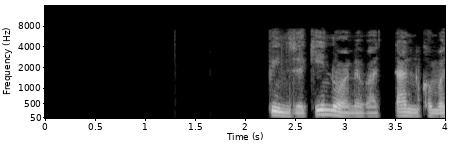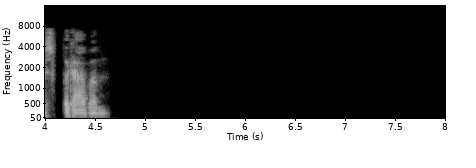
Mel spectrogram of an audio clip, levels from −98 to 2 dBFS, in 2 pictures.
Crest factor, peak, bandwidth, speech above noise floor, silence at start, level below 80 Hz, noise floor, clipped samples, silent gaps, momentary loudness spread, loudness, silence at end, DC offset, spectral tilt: 22 dB; -10 dBFS; 7.8 kHz; over 63 dB; 2.25 s; -64 dBFS; under -90 dBFS; under 0.1%; 3.36-3.49 s, 4.12-4.17 s; 10 LU; -27 LUFS; 3.4 s; under 0.1%; -5.5 dB/octave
